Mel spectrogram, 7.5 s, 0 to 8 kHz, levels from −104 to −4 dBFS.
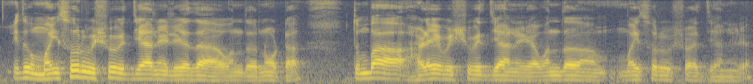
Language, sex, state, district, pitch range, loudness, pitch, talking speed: Kannada, male, Karnataka, Mysore, 100-130 Hz, -17 LUFS, 110 Hz, 110 wpm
